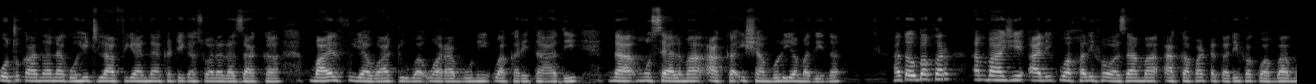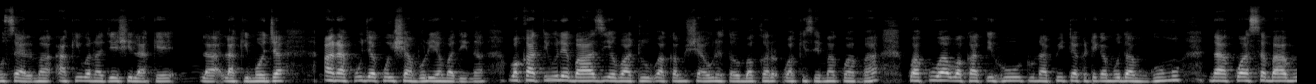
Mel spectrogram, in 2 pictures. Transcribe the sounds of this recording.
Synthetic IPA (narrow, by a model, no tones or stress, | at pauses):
kutɔkananakuɦitilafianakatikaswalalazaka | maɛlfujawatuwawaɾabuniwakaɾitaðinamusaalmaʔakaʔiʃambuliamaðina | hataubakaɾ | ambajɛʔalikuwaxalifawazamaʔakapatataːɾifakwambamusalmaʔakiwanaʄɛʃi | alakimɔd͡ʒa | anakud͡ʒakuiʃambulijamɐd̪inawakatiulebaːzijawatuwakam̩ʃauɾihat̪aubɐkɾwakisɛmakwambakwakuwawakat̪iɦuːtunapitakatikamud̪amuɡumunakwasɐbabu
